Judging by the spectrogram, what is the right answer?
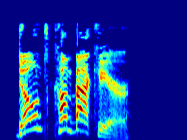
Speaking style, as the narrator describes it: Sir yelled out after them

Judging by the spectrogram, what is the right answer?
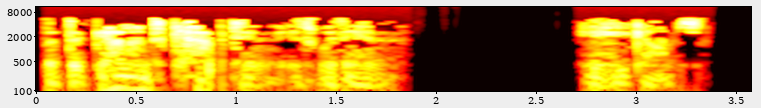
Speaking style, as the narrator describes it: whispered Alain

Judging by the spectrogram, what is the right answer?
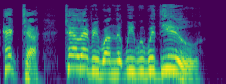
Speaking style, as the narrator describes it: called out over the crowd

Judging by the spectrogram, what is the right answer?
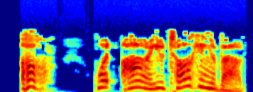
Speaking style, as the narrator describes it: cried the young lady

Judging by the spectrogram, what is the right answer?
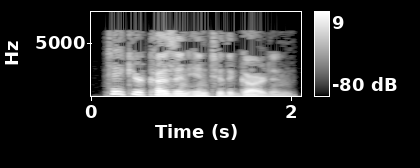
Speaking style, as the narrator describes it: he said

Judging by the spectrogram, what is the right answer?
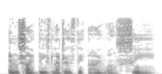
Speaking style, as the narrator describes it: Klaus muttered to himself, as he often did when he was thinking hard about something he was reading

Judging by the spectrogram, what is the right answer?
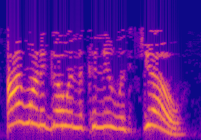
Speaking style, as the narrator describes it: cried Benny, jumping up and down

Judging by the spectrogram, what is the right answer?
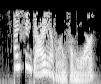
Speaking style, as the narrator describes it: Benny piped up

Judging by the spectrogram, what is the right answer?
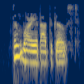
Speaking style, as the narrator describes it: he said

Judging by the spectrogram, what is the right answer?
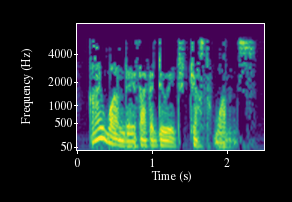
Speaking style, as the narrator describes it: I muttered

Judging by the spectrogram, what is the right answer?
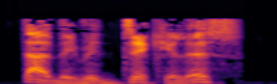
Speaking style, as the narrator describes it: the hook-handed man said with a sneer

